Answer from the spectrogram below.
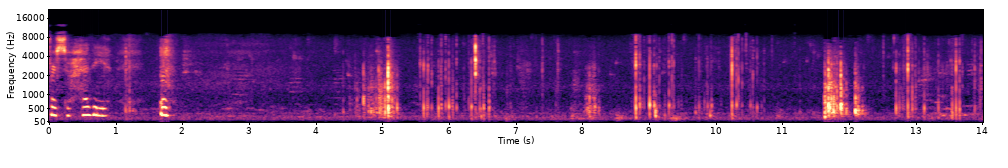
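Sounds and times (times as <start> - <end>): plastic toys clicking and rustling: 4.5 - 10.9, 11.6 - 14.0.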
